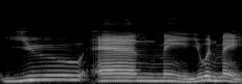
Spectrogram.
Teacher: you'll hear a lot of english speakers doing this often dropping the d in and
